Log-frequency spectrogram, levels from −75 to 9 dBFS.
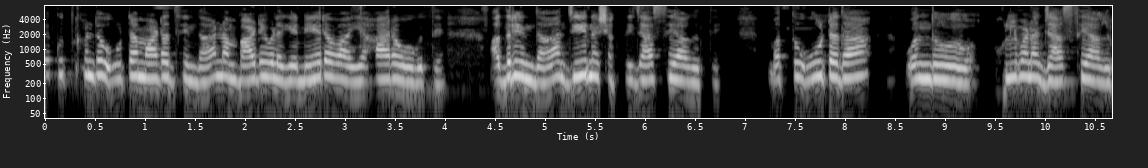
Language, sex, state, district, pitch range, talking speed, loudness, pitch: Kannada, female, Karnataka, Bellary, 230-275 Hz, 120 wpm, -16 LUFS, 245 Hz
